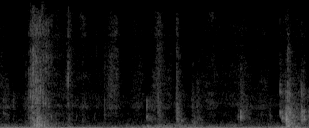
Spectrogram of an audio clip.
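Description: Faint scratching of a felt-tip marker writing a signature on a playing card, in a few short strokes, over a low steady hum.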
